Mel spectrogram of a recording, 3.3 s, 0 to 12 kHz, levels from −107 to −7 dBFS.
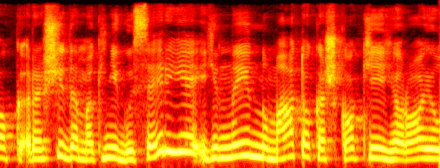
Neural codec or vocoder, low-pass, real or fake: none; 10.8 kHz; real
